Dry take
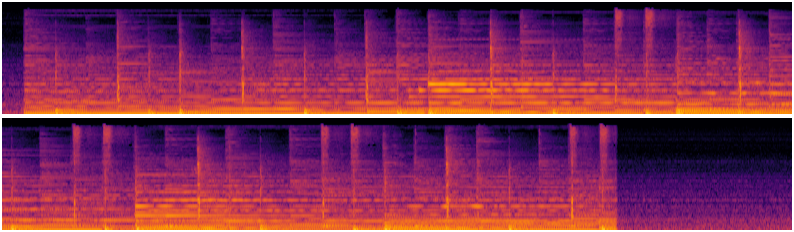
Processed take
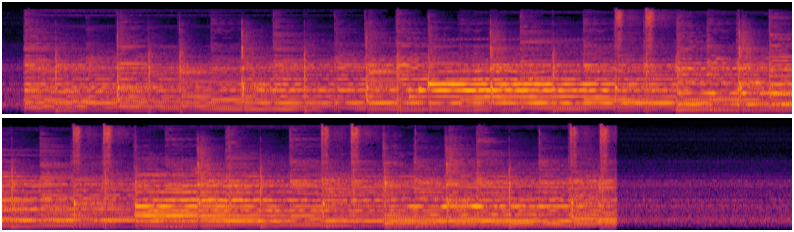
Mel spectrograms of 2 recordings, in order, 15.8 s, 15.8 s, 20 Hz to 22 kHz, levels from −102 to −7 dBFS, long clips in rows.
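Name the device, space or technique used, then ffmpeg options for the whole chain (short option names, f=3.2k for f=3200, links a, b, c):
laptop speaker: -af "highpass=f=340:w=0.5412,highpass=f=340:w=1.3066,equalizer=f=950:t=o:w=0.2:g=10,equalizer=f=2k:t=o:w=0.36:g=11,alimiter=level_in=0.5dB:limit=-24dB:level=0:latency=1:release=28,volume=-0.5dB,volume=4dB"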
